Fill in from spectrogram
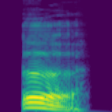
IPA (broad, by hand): ʊ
